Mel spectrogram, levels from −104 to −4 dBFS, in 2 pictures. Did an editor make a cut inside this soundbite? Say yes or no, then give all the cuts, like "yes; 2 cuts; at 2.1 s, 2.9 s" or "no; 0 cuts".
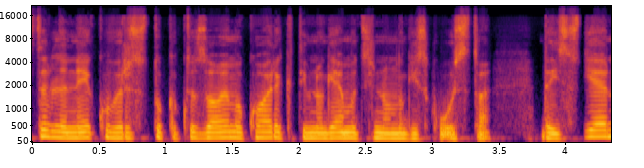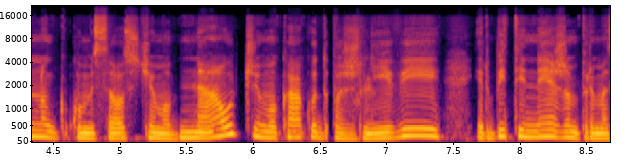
yes; 5 cuts; at 1.1 s, 4.1 s, 4.6 s, 5.4 s, 6.5 s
